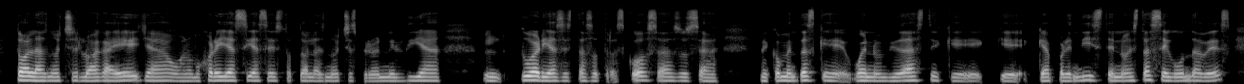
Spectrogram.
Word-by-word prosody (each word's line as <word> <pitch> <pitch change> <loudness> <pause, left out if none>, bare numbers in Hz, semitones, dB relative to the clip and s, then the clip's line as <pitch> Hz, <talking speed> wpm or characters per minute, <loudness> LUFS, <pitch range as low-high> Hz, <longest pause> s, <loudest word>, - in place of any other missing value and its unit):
todas 195 -1 +8
las 175 -1 +5
noches 175 +1 -2
lo 170 -1 +2
haga 170 0 +1
ella 180 -1 +1
o 165 - -4
a - - -5
lo 165 - -4
mejor 170 +3 0
ella 185 0 +5
sí 185 0 -1
hace 180 0 -1
esto 175 0 -8
todas 170 -1 -3
las 160 0 -4
noches, 165 0 -5
pero 155 -1 -6
en 165 +1 -1
el 160 0 -4
día 175 0 0 0.4
l 170 -2 -1 0.2
tú 195 +1 +7
harías 175 -3 +6
estas 170 0 -6
otras 165 - -7
cosas. 180 -2 0
O 170 - -1
sea, 155 -1 -4 0.4
me 170 - -3
comentas 180 +2 +2
que, 175 -2 -2
bueno, 175 -1 +2
enviudaste, 180 +3 0
que 155 - -5
que 155 - -3
que 170 - 0
aprendiste, 175 +4 -1
¿no?, 170 0 0
esta 180 +3 0
segunda 175 -2 0
vez. 175 +7 -1
175 Hz, 200 wpm, -24 LUFS, 170-180 Hz, 0.4 s, todas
